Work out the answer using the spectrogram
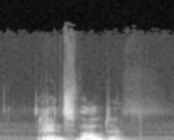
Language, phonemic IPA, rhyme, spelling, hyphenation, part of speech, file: Dutch, /rɛnsˈʋɑu̯.də/, -ɑu̯də, Renswoude, Rens‧wou‧de, proper noun, Nl-Renswoude.ogg
- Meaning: a village and municipality of Utrecht, Netherlands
